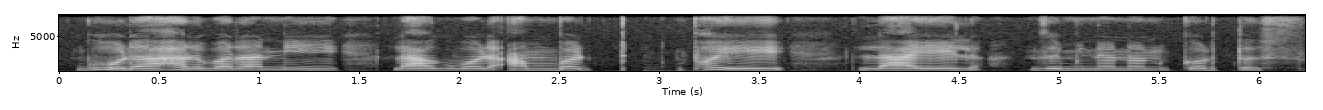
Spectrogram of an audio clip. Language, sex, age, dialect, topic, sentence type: Marathi, female, 25-30, Northern Konkan, agriculture, statement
